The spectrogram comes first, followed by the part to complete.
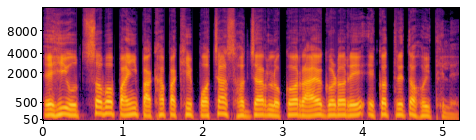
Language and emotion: Odia, neutral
